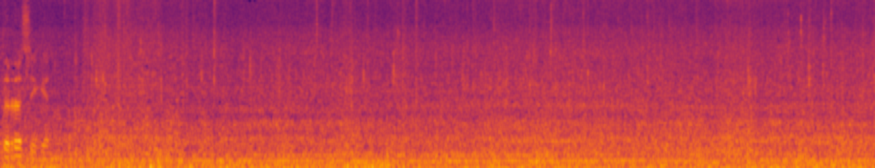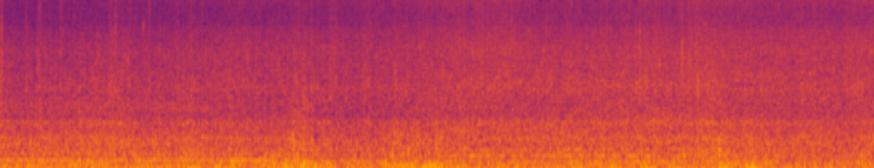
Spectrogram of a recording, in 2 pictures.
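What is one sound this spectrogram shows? A truck engine rumbles steadily from inside the cab.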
